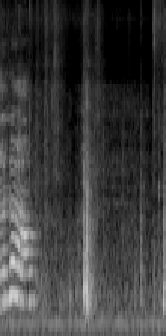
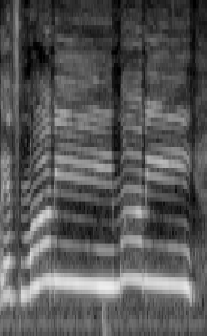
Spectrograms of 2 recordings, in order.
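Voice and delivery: high, slow crying cat greeting Mommy; speaking for the cat, a high slow whine; whiny cat voice; 10 semitones higher, 3 dB louder, much slower than usual. Pretend. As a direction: cry it out like a pet missing its owner. Voicing the cat greeting owner.

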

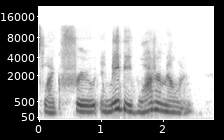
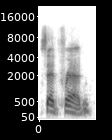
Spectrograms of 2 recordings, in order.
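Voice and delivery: delighted exclamation; 2 semitones higher, 4 dB louder than usual. A narrator's reading. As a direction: exclaim it brightly as a storybook bear. Reads picture book to children.

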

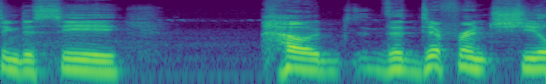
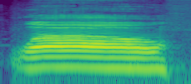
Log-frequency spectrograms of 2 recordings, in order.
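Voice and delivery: loud laughing; 2 semitones higher, 11 dB louder than usual. Real, not acted. Laughing at teammate's blunder.

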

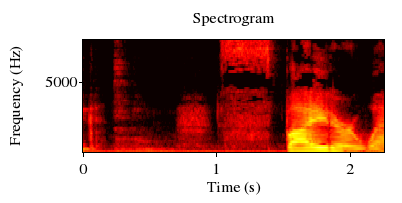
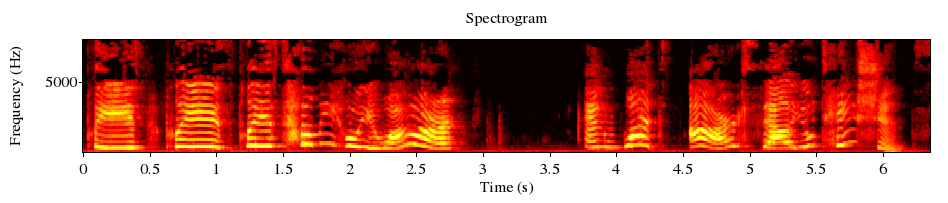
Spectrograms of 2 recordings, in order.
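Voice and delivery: high, loud, desperate begging; frantic piglet plea; screamed; 12 semitones higher, 9 dB louder, slower than usual. A narrator's reading. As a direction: plead at the top of your voice. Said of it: "screamed Wilbur".

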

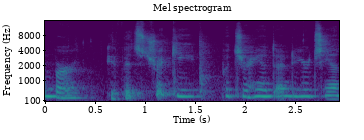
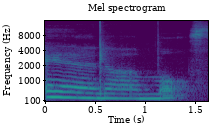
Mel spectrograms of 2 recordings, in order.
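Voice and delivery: "Animals" slow, in three separate beats; counted-out syllables; 4 dB louder, much slower than usual. Shown as a demonstration. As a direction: count out AN-I-MALS slowly in "Animals". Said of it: "Let's count it".

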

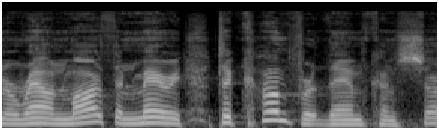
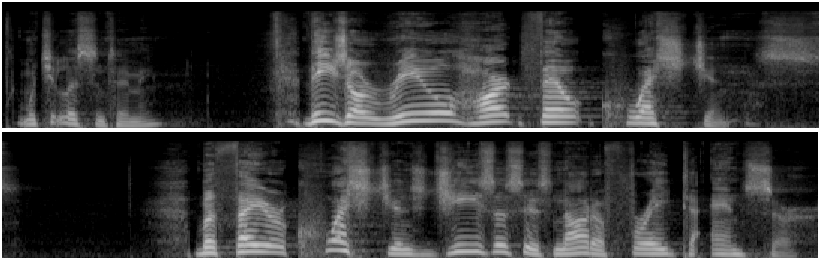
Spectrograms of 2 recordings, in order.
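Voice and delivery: ordinary delivery

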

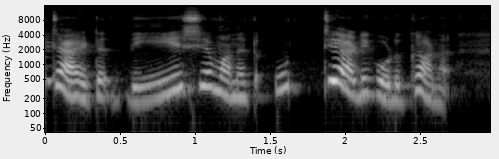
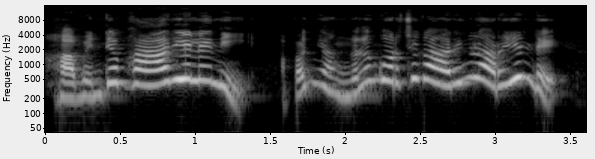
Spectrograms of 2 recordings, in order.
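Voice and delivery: high, jeering thug taunt; mocking taunt; 9 semitones higher, 3 dB louder than usual. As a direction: needle her with a sneering high voice. Thugs taunting Vikram's wife.

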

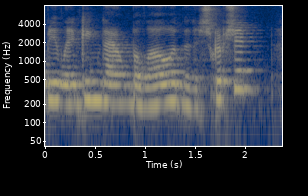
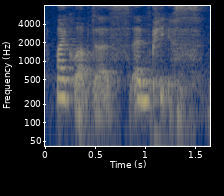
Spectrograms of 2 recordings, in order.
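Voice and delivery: whisper; 6 dB quieter, slower than usual. Real, not acted. Trailing aside on love.

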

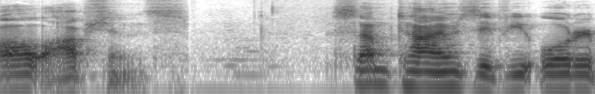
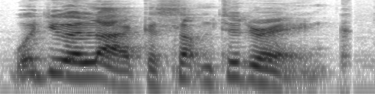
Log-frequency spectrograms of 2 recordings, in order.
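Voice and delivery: put-on higher, louder Italian-accented waiter; a hammed-up Italian accent, serving with gusto; Luigi Italian accent; 5 semitones higher, 4 dB louder than usual. Waiter Luigi welcoming diners in an Italian accent. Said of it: "Listen and learn".

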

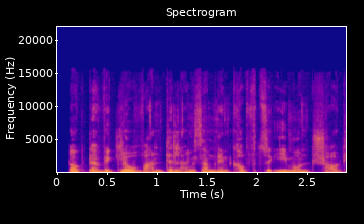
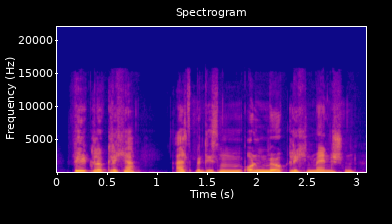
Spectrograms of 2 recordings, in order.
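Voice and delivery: scornful mother; 9 semitones higher, 3 dB louder than usual. A narrator's reading. Mother talks to Manfred.

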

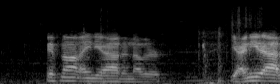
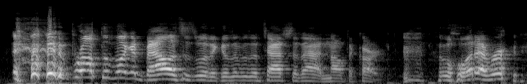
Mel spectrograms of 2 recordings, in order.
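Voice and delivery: loud, higher voice through laughter; real laughing; 5 semitones higher, 13 dB louder than usual. Real, not acted. Gamer laughing at the ballast coming along too, laughing. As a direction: laugh helplessly while explaining the mishap. Laughing at own building mishap.

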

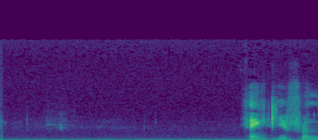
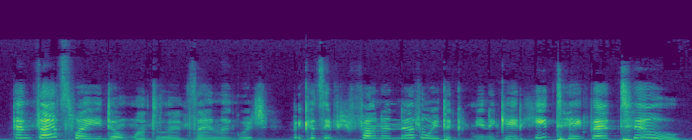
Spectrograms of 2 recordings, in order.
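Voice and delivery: high excited reasoning, building to a loud finish; pitched up, stretch the last words; Skitter; 8 semitones higher, 4 dB louder than usual. Acted. Character speaks in narrated story.

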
